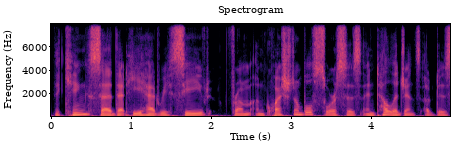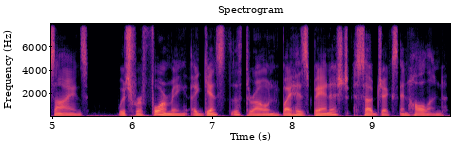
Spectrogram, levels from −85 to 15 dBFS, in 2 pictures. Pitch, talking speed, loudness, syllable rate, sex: 115 Hz, 150 wpm, -20 LUFS, 4.9 syllables/s, male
